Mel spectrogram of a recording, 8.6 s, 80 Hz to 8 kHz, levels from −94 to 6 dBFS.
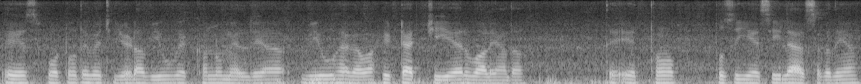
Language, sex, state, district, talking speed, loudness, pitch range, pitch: Punjabi, male, Punjab, Kapurthala, 175 wpm, -17 LUFS, 120-130 Hz, 125 Hz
